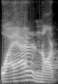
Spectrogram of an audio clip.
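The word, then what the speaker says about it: weren't: উচ্চারণটা আবার করে দেন দেখেন সহজভাবে বলতে ওয়ার নট এটাকে আপনারা ওয়ারন্ট বলবেন মানে ওয়ার পর্যন্ত আনেন এরপরে শুধু এন্টি যোগ করে দেন ওয়ারন্টটা স্টুডেন্ট স্টুডেন্ট তারা কয়েকজন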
